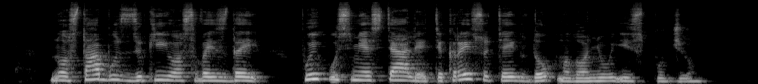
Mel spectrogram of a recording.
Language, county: Lithuanian, Vilnius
